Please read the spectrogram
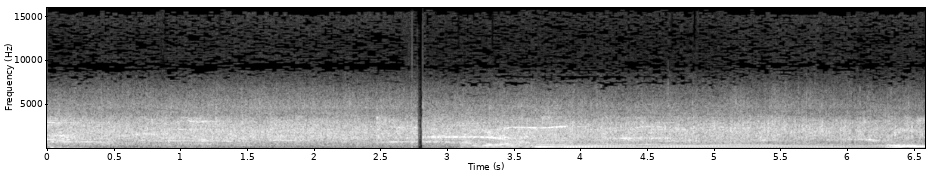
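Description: Live concert taped from within the audience: the crowd applauds and calls out, and about halfway through, after a brief dropout, the band comes in with a held chord.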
